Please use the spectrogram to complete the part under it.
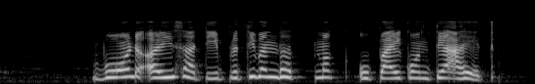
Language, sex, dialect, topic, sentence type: Marathi, female, Standard Marathi, agriculture, question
